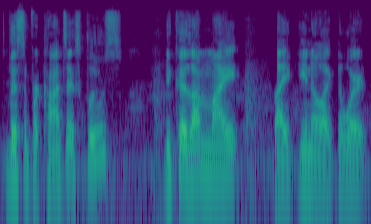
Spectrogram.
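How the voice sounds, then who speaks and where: A man hosting a casual chat, relaxed and laughing often, with plenty of filler words. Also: mid-range voice, moderate pace. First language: English. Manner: laid-back, laughs often, many fillers. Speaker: host. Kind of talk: casual conversation.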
